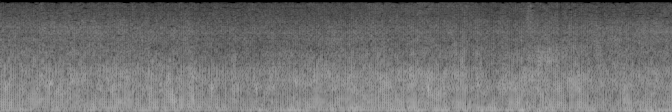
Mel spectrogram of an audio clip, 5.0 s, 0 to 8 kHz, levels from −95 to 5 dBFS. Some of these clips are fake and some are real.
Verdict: fake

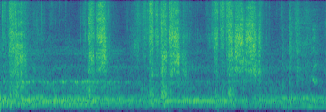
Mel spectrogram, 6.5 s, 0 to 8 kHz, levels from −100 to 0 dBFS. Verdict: real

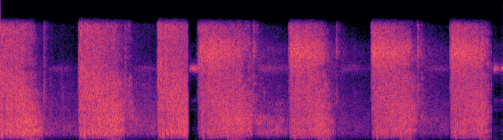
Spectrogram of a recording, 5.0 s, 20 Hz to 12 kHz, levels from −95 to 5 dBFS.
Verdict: real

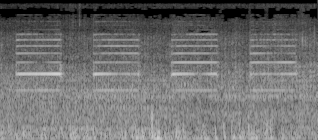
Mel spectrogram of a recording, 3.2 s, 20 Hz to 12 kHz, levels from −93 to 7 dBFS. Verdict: real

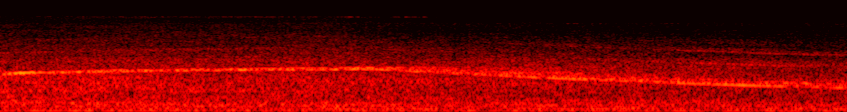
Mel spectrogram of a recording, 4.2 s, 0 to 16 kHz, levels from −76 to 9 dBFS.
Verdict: real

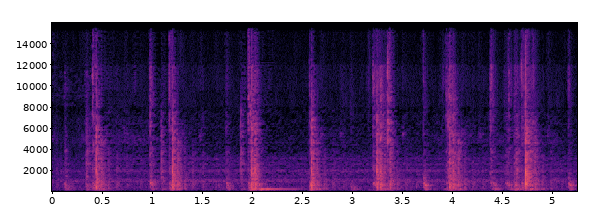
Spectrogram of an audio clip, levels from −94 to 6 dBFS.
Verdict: fake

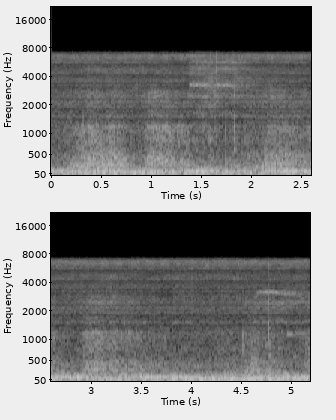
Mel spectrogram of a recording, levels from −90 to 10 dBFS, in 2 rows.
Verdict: fake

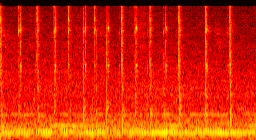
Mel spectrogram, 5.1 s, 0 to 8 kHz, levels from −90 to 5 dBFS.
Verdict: fake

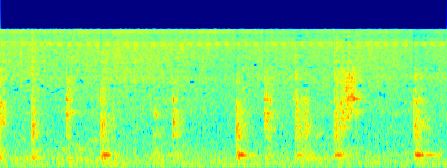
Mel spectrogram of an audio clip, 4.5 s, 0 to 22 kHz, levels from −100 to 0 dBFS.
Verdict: fake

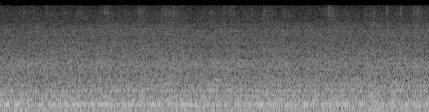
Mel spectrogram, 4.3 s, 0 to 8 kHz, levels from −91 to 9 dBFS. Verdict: real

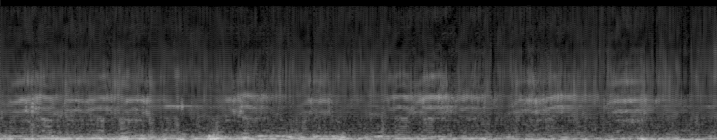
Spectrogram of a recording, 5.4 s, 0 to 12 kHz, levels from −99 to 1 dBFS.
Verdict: fake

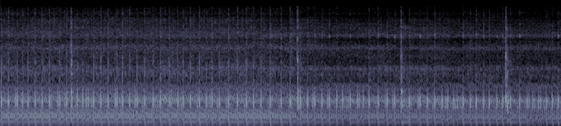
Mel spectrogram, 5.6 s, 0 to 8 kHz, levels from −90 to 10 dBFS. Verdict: fake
